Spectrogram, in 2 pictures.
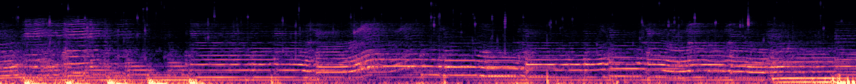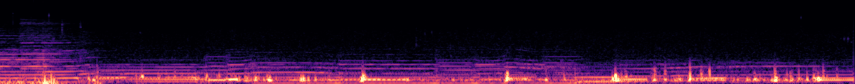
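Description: Harmonica and guitar music from a one-man band: the harmonica plays a melody with bent, sliding notes over strummed guitar for the first half, then lower guitar notes carry on alone.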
